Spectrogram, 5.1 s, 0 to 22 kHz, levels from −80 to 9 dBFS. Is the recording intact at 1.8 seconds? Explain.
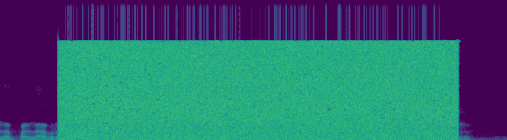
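No. At 1.8 seconds the audio sits inside a stretch of samples built from the wrong bytes, running from 0.58 to 4.58 s. The reader is assembling each sample's bytes incorrectly, misaligned by a byte or in swapped order, so the rapidly fluctuating low-order bits end up as the dominant part of every value. The result at that moment is loud, harsh broadband noise in place of the original sound.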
